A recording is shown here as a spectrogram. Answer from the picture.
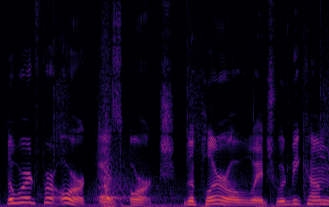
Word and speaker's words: orc: word for orc is orch the plural which would become merch later in his writings token preferred to spell it as orc to ensure the sea was pronounced as a hard k sound the origin of the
